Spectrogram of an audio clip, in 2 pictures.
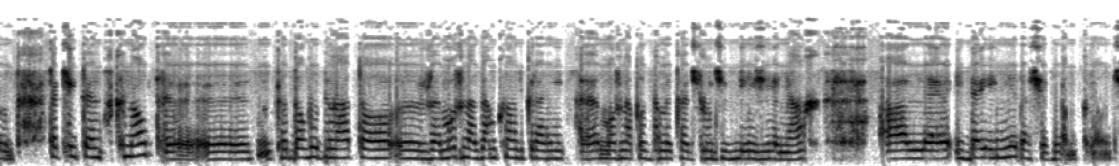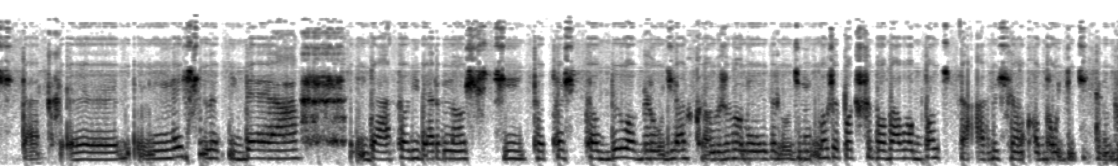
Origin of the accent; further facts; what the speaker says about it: Łódź, Łódź Voivodeship, Poland; now in Lublin, Poland; Nie byłam też lubelanką wtedy, bo przyjechałam do Lublina z Łodzi 20 lat temu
